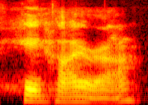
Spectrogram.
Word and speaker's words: Hahira: It's spelled Hahira. Wow. but it's pronounced Hehaira to Wow.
